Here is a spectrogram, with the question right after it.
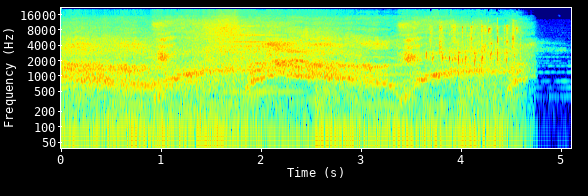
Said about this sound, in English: The Nazgul just fucking shrieking over and over again is genuinely disturbing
